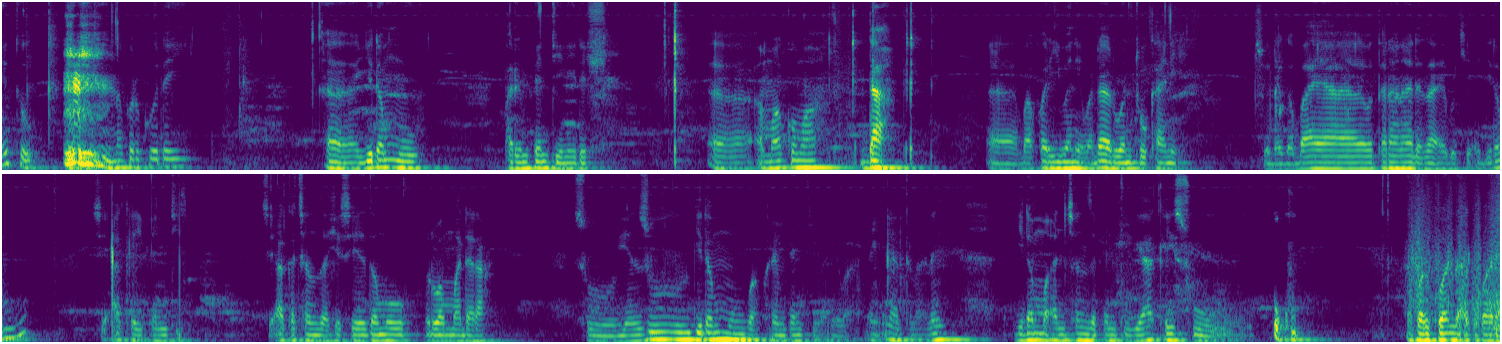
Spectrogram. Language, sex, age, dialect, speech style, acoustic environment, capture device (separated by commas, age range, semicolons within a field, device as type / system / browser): Hausa, male, 25-34, Nigeria - Kano, happy; anxious, people talking; nature, mobile / Linux / Chrome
